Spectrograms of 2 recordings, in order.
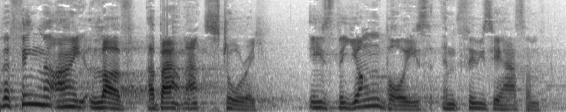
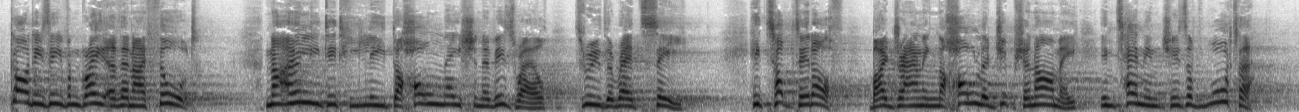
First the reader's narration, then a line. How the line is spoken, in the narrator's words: exclaimed the boy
